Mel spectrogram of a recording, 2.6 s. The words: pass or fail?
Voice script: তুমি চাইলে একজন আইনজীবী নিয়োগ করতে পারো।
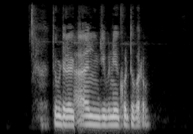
fail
